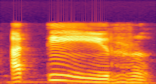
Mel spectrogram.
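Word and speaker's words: אַדִּיר: 이 다음에 달렛에 점이 있기 때문에 이게 달렛이 두 개라니까 발음을 아띠르 이렇게 하면 좋겠습니다. 아띠르 이렇게요.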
